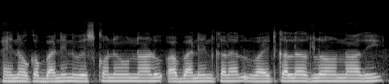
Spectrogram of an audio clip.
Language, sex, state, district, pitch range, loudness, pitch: Telugu, male, Telangana, Mahabubabad, 145-155 Hz, -15 LUFS, 150 Hz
